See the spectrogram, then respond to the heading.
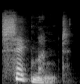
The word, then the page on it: segment: British English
